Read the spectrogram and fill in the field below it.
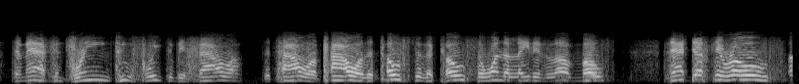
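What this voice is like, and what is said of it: Dusty Rhodes impression. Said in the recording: “a pretty good Dusty Rhodes impression”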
